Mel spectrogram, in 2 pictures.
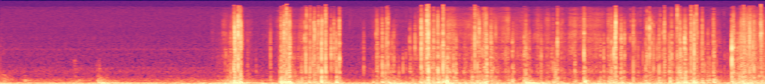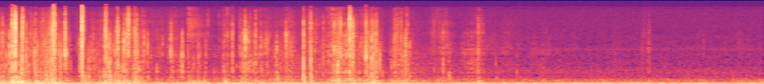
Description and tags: Plastic Bag Foley
The sound of someone messing with a plastic bag.
bag, plastic, rustling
